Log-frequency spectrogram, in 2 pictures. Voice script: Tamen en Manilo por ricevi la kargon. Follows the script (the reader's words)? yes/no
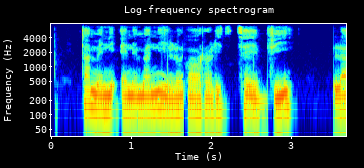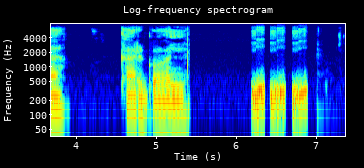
yes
